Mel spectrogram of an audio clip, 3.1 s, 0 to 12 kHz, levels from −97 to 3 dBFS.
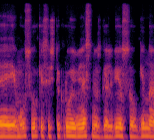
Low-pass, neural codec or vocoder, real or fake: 10.8 kHz; none; real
